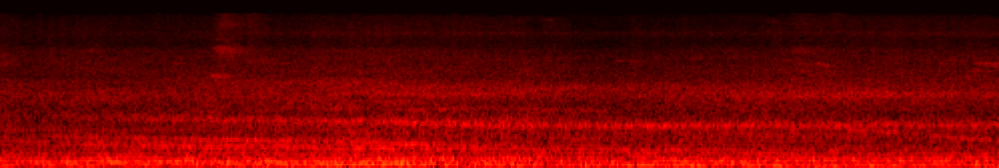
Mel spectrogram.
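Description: Sydney Trains electric suburban train slowing alongside the platform: a low rumble, with a motor whine that falls steadily in pitch as the train decelerates.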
